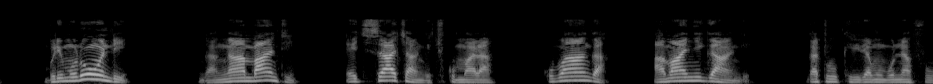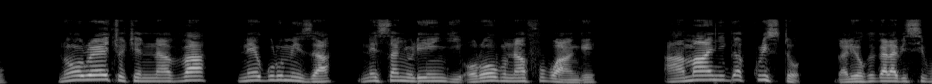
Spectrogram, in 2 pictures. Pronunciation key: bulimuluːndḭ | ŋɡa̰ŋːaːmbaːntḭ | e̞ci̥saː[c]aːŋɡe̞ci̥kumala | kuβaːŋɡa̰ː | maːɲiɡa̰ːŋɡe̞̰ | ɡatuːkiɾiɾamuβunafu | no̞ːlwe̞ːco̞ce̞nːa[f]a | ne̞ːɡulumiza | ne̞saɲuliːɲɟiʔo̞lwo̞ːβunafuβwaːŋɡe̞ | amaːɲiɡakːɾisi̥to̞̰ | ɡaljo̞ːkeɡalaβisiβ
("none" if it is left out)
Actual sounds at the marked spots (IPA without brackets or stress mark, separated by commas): c, v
